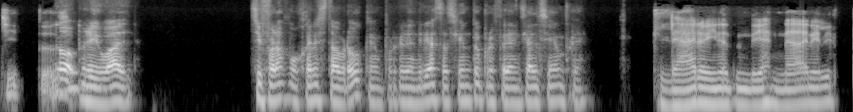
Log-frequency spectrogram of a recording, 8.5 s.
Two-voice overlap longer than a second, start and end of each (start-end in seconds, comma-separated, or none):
none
